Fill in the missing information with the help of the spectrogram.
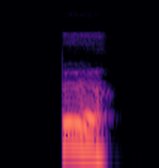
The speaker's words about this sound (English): I'm going to leave that yawn. No, I'm going to leave that yawn in. Sorry, y'all.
